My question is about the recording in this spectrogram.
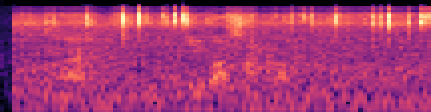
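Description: Street noise from live on-scene audio: a steady low rumble of road traffic, with faint men's voices talking under it.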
